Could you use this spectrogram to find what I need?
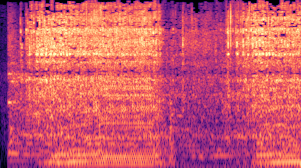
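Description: A sewing machine running in a small village sewing workshop, a loud, steady mechanical whir with a rapid needle rhythm that briefly eases midway before resuming at full speed.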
